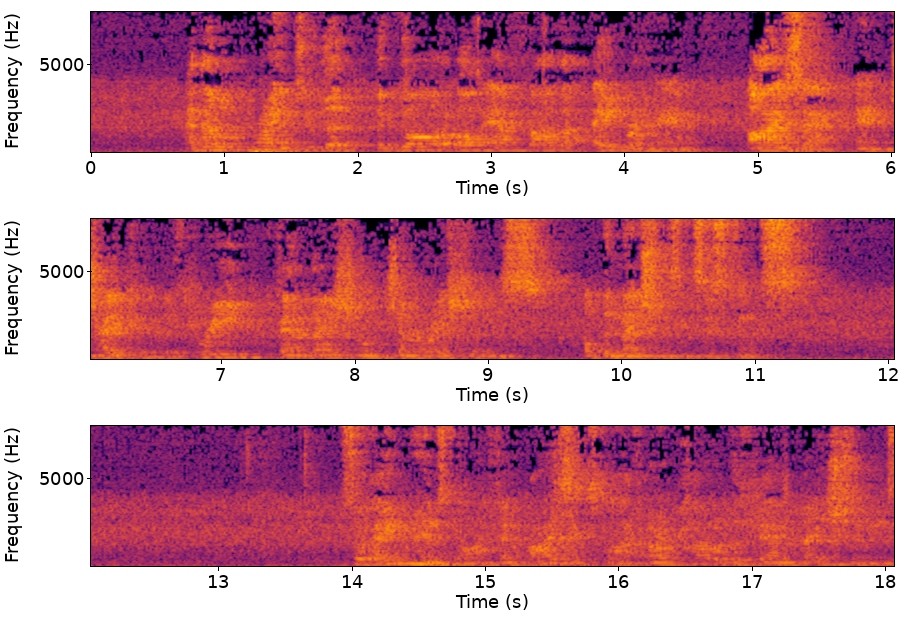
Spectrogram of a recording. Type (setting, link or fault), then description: fault, poor sound quality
